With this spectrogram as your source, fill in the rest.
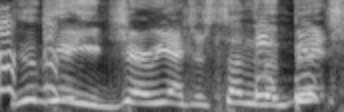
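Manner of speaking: high yell through laughter. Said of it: "where he was yelling at old dudes like".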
